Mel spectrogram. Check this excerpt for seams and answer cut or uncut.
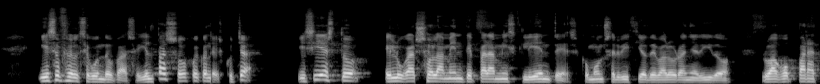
cut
